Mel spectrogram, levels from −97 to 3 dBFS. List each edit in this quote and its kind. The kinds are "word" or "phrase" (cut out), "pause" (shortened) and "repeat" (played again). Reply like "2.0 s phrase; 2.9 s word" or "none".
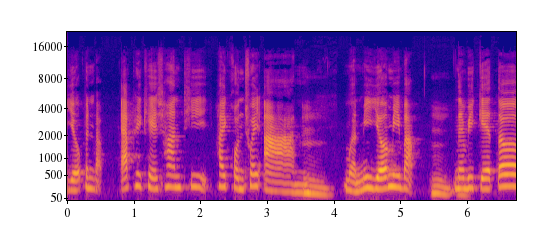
2.2 s pause; 4.0 s pause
